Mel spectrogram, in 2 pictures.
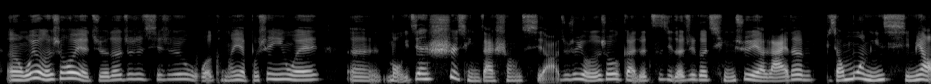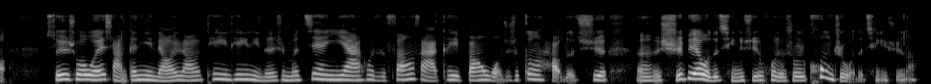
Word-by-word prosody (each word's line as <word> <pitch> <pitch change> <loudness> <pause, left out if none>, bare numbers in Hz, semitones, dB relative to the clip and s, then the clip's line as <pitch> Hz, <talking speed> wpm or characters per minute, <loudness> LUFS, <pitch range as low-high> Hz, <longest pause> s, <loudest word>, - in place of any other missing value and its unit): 呃， 200 0 +3
我 220 +7 +4
有 290 - +7
的 220 -1 +5
时 275 +4 -1
候 280 0 +7
也 190 -9 +3
觉 180 0 -3
得 215 +3 -1
就 235 +2 -7
是 245 0 -5
其 220 +1 -8
实 230 +2 -4
我 225 -4 -4
可 200 - -13
能 190 +2 -4
也 205 - +1
不 190 0 -7
是 250 +4 -3
因 240 0 +1
为， 205 +1 +3 0.3
嗯， 180 -3 -6
某 180 -2 -4
一 - - -6
件 250 0 +2
事 315 +2 +1
情 185 -7 -6
在 170 - -1
生 180 +1 -7
气 175 - -6
啊， - - -4
就 220 - -8
是 245 +2 -3
有 180 -6 +1
的 210 - 0
时 245 - 0
候 245 0 +2
感 210 -2 -1
觉 - - -1
自 230 +4 -8
己 225 - -6
的 200 - 0
这 225 - -4
个 205 -1 +2
情 185 -3 -6
绪 230 +4 -2
也 190 -5 +4
来 165 0 +2
得 225 +1 +1 0.2
比 180 - -18
较 190 +1 +1
莫 260 +6 +3
名 210 -2 +2
其 225 -4 -4
妙。 210 +3 +2 0.3
所 215 - 0
以 235 - +6
说 230 -1 +4
我 215 -1 +6
也 220 - +5
想 205 -5 -3
跟 205 +1 +1
你 210 -2 +3
聊 170 -1 0
一 - - -1
聊、 195 0 -1
听 245 +4 -4
一 235 -1 +2
听 230 +1 0
你 205 - 0
的 175 +1 -3
什 195 +1 -5
么 200 +2 -2
建 225 +1 +1
议 215 - +2
呀 200 -2 +3
或 215 0 -4
者 185 - -11
方 225 +6 -1
法 195 -9 -2
可 210 - -7
以 205 - +2
帮 200 +3 0
我 185 - -3
就 190 - -15
是 200 - -7
更 230 +1 -1
好 - - -2
地 - - -8
去， 205 0 -1 0.2
嗯， 180 0 -3
识 210 +4 +1
别 255 -1 +7
我 225 -5 +9
的 175 - 0
情 180 -2 -4
绪， 190 +1 -2
或 195 +1 -2
者 165 - -1
说 185 +3 -2
是 185 - +1
控 325 - +3
制 175 - -3
我 - - -3
的 - - -11
情 205 +1 -9
绪 - - -13
呢？ 215 - -10
210 Hz, 350 characters per minute, -25 LUFS, 190-230 Hz, 0.3 s, 我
